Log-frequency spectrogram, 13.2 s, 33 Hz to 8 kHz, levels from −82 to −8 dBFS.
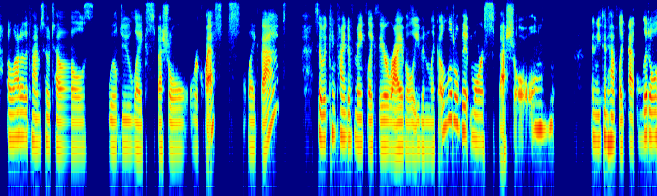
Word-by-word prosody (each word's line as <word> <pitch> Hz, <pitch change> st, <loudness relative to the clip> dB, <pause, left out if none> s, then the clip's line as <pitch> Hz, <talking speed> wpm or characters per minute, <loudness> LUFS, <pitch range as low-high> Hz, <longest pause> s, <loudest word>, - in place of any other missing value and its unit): A 165 Hz, -, +2 dB
lot 170 Hz, +1 st, +3 dB
of 175 Hz, -, +1 dB
the 170 Hz, -, -2 dB
times 145 Hz, -2 st, -3 dB
hotels 130 Hz, -2 st, -2 dB, 0.3 s
will 135 Hz, -1 st, -4 dB
do, 140 Hz, 0 st, -8 dB
like, 125 Hz, -3 st, -3 dB
special 130 Hz, -1 st, -3 dB
requests -, -, 0 dB
like 135 Hz, 0 st, -4 dB
that. 305 Hz, -, +5 dB, 0.8 s
So, -, -, +2 dB
it 165 Hz, -, -4 dB
can 195 Hz, -2 st, -5 dB
kind 180 Hz, -4 st, 0 dB
of 160 Hz, +1 st, -3 dB
make 150 Hz, -1 st, -2 dB
like 140 Hz, 0 st, 0 dB
the 135 Hz, -, -3 dB
arrival 130 Hz, -1 st, +5 dB
even 130 Hz, +1 st, -6 dB
like 130 Hz, +2 st, -8 dB
a -, -, +3 dB
little 270 Hz, +3 st, +2 dB
bit 205 Hz, -4 st, +1 dB
more 160 Hz, -2 st, +2 dB
special. 280 Hz, -, 0 dB, 1.0 s
And 165 Hz, -2 st, -5 dB
you -, -, -2 dB
can 170 Hz, -1 st, -2 dB
have 155 Hz, -1 st, +2 dB
like 140 Hz, -, 0 dB
that -, -, +5 dB
little 175 Hz, 0 st, +4 dB
145 Hz, 165 wpm, -25 LUFS, 130-175 Hz, 1.0 s, that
